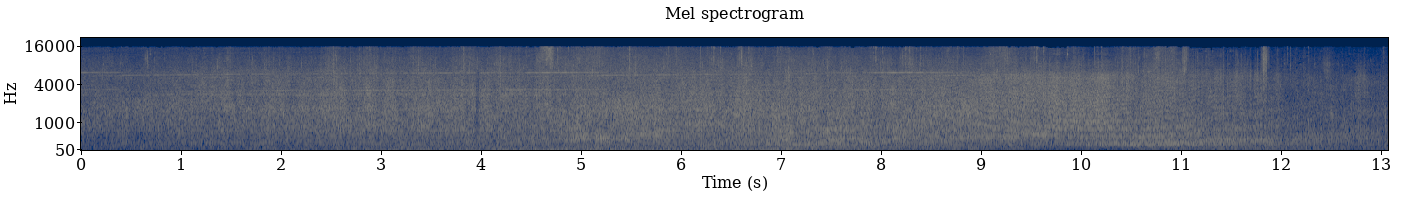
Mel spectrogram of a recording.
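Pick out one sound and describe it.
A jet roars overhead, swelling and then fading away.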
